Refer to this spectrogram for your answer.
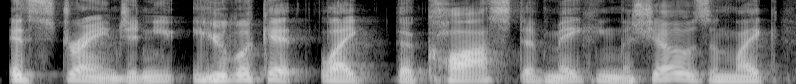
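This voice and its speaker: A man's voice: mid-range voice, normal speed. Chatty, opinionated man in his thirties. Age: 30s. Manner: chatty, opinionated, leans on "like" and "you know". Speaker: podcast host. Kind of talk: casual podcast conversation.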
